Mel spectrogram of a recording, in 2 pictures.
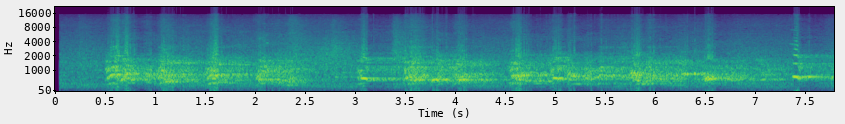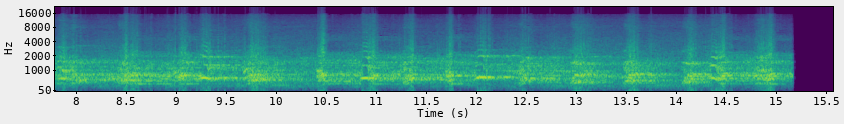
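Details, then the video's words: Dog barking, recorded 28 September 2018: sharp, loud, close barks and yips repeated roughly every half second without pause for about fifteen seconds, some overlapping, with no other clear sounds. "The Barking Lot"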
